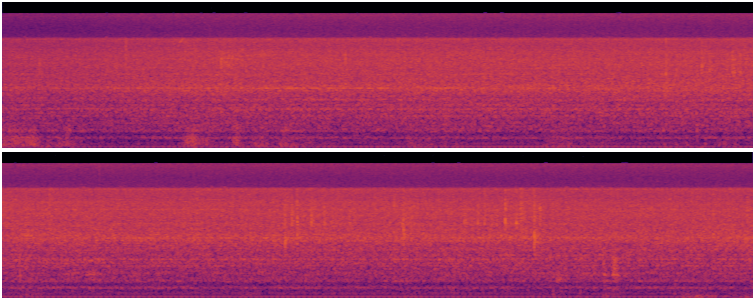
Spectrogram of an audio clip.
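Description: Steady background hiss with a low electrical hum and a faint thin high tone: the equipment and room noise of an ROV control room's audio feed.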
